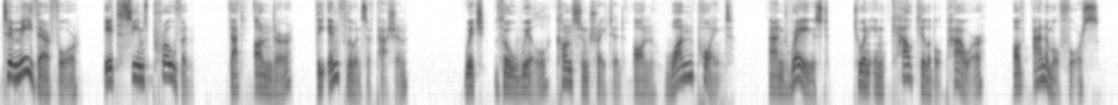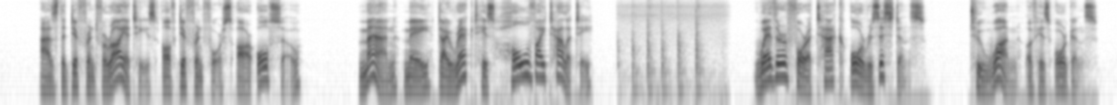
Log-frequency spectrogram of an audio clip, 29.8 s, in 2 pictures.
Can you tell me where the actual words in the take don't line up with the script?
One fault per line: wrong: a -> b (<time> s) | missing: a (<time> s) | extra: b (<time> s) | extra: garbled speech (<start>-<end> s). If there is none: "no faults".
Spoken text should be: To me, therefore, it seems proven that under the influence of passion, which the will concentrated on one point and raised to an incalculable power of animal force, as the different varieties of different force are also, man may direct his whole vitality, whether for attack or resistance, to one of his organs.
no faults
